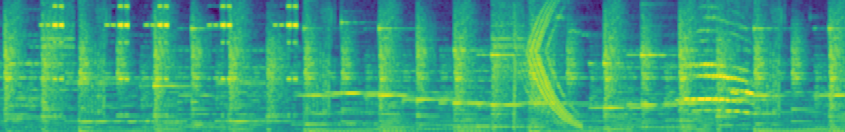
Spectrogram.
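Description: A cartoonish cat meow from the Super Paper Mario video game rises over bright, looping game music with plucked, rhythmic notes, the mew sitting clearly on top of the backing track near the middle of the clip.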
